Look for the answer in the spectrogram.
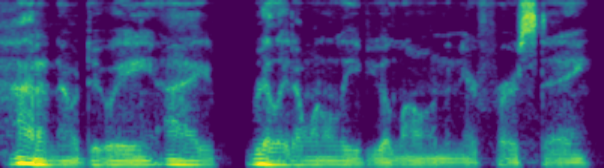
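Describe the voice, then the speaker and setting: A man playing a gruff, uneasy husband in an audio drama, speaking haltingly in a husky voice. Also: extremely low pitch, level tone, darkish tone, no room sound. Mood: reluctant, uneasy.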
